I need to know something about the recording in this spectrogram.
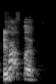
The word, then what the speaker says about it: Cutlip: your last name correct it's an injury to the lip yeah cut lip cut cut lip because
